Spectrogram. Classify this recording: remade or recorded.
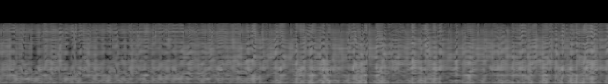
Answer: remade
